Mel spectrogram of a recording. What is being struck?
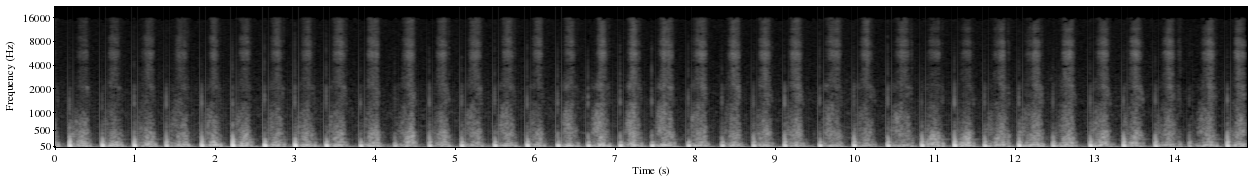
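Coloured pencil on thick drawing paper.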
